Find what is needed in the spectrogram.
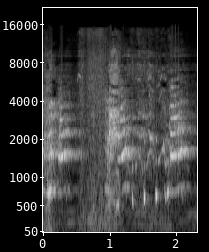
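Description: A small pet's high-pitched whining cries that rise and fall, ending in a quick run of short yips.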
